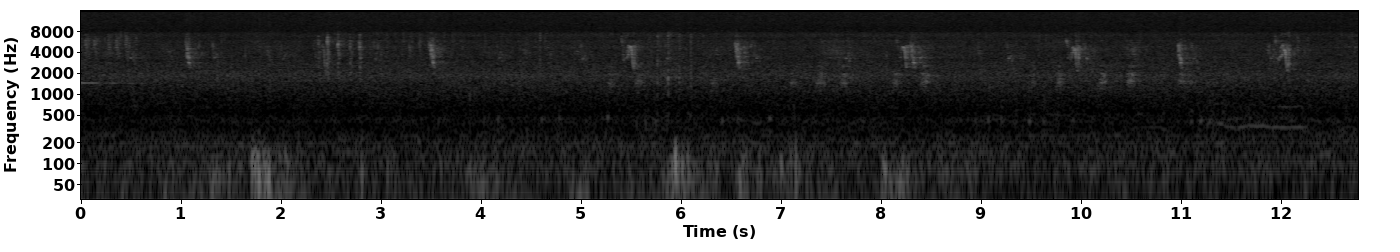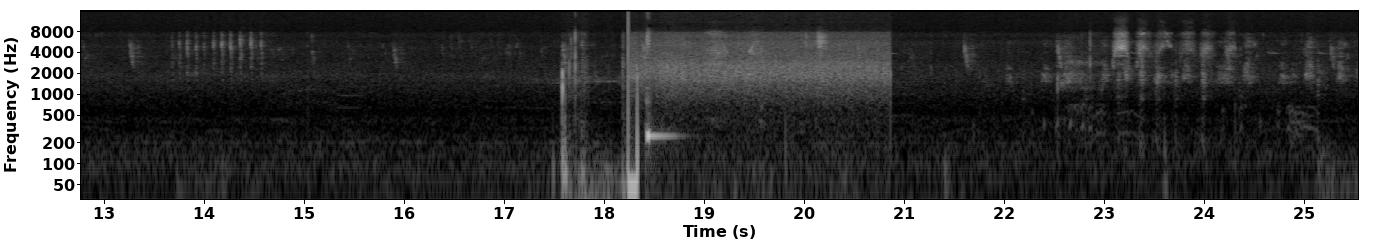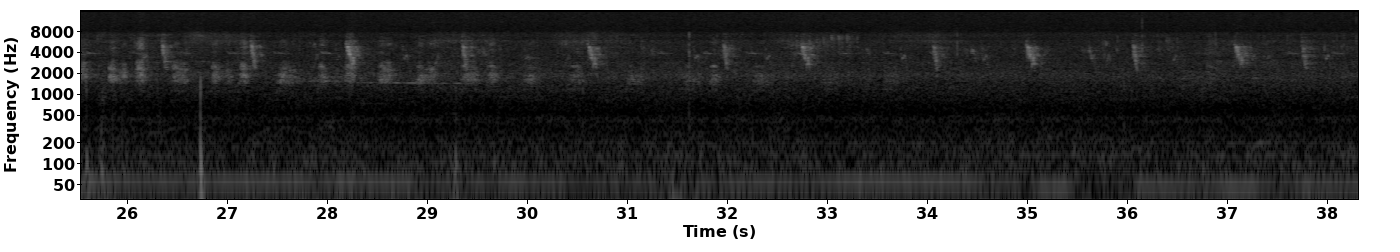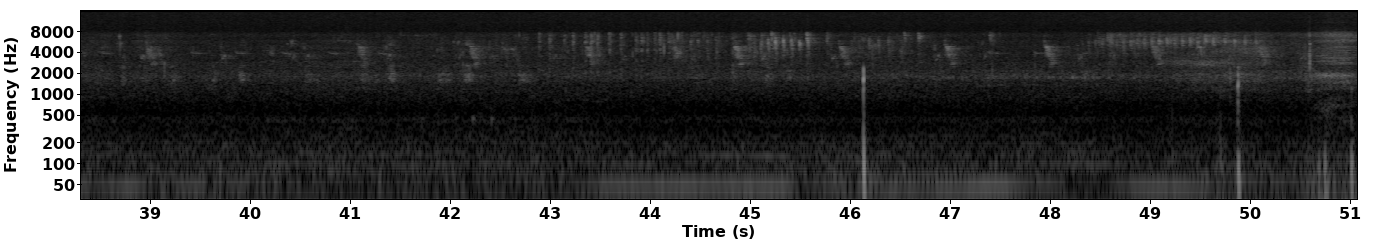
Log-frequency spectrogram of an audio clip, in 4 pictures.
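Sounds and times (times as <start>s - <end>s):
faint birds chirping: 0.0s - 51.0s
sharp click: 17.6s - 18.9s.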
